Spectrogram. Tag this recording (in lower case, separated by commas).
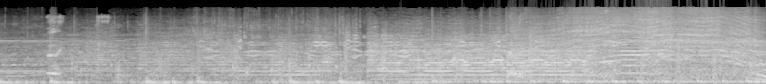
music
